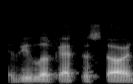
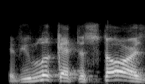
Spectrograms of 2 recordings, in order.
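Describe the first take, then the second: First: It is said in a plain everyday voice. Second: It is said in a put-on preacher voice. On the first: It is checked to see if it makes sense. "I'm gonna say what you said back to myself in my voice" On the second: It sounds convincing and profound. "You're not gonna get me with the preacher voice"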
